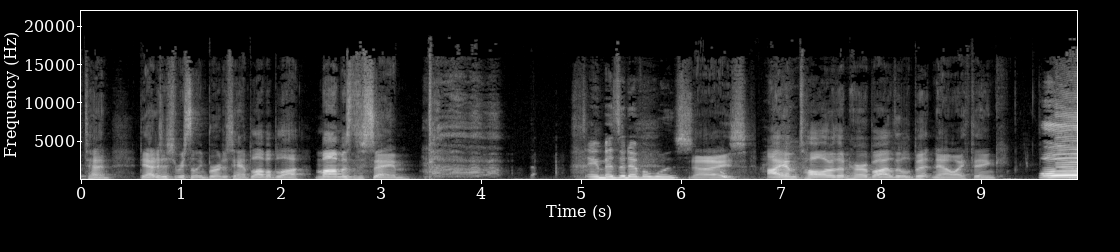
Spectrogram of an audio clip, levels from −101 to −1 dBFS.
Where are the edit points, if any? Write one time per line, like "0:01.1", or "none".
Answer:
0:02.3
0:06.7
